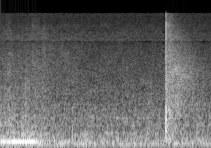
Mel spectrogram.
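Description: Quiet room with a low steady hum that stops shortly after the start, then one sharp click near the end.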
